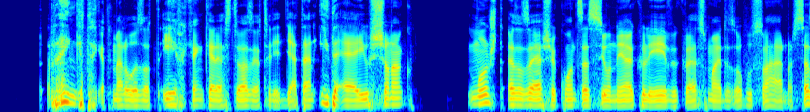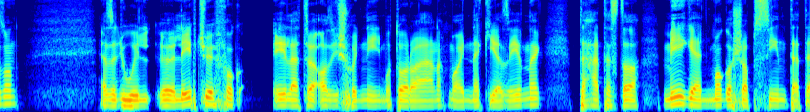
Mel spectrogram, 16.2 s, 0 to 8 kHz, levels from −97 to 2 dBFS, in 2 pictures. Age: 20-39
